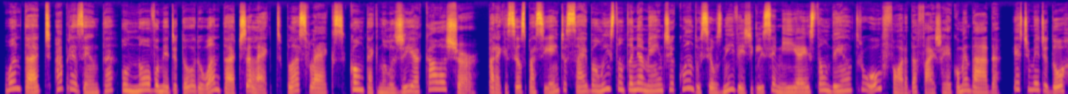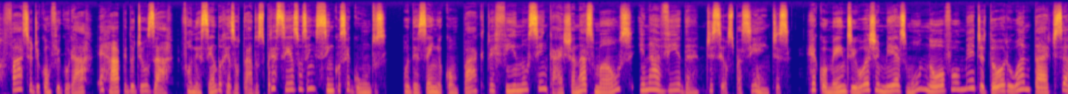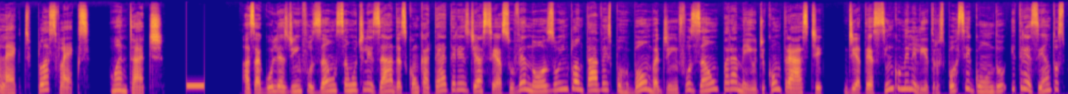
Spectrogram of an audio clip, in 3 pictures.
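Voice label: PT BR Corporate, Brazilian Portuguese; GoLocalise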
